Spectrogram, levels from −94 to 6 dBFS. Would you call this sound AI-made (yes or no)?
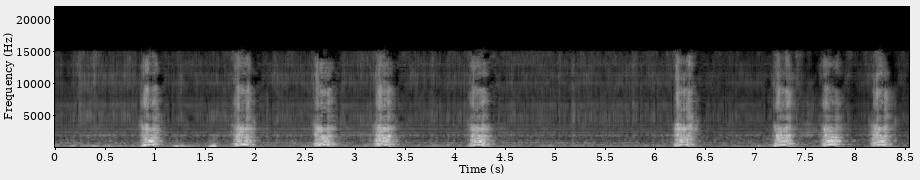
yes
